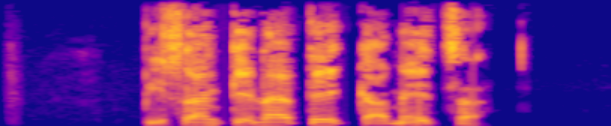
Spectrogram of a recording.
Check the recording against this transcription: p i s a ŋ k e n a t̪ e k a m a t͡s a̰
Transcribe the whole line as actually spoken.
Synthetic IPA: p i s a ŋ k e n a t̪ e k a m e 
